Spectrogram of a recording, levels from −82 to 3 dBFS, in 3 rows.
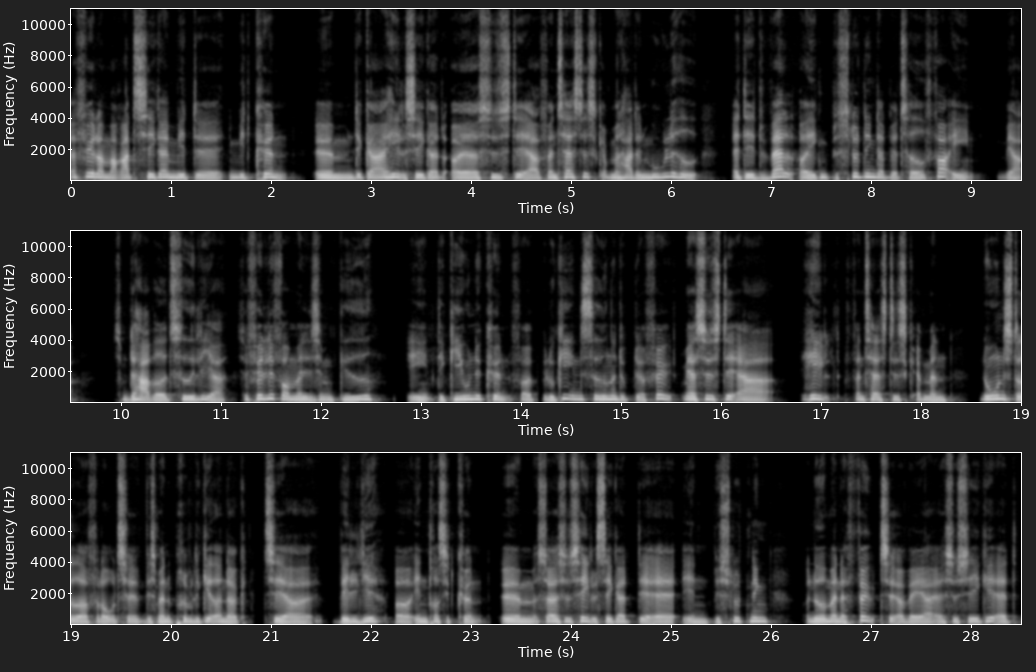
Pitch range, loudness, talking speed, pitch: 185-210 Hz, -19 LUFS, 230 wpm, 190 Hz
